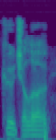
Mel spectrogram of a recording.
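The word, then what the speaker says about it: Cthulhu: it came from as the name of lovecraft's fictional alien god can be pronounced kuchulu it seems more than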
